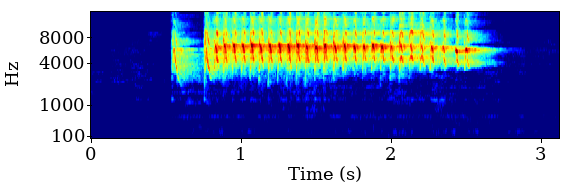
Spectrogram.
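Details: Konslet-style song of a Common Iora (cucak kinoi), used for training other songbirds: one sustained, very high chattering trill of fast, even pulses lasting about two seconds, then fading, over a faint low hum.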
